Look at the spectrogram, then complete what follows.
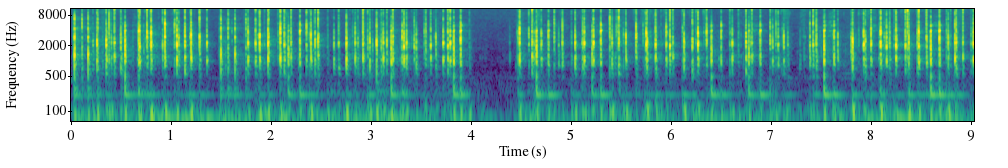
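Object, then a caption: Mechanical keyboard with plastic keycaps. Fingertips type on a compact cream mechanical keyboard with plastic keycaps, producing a rapid stream of crisp, bright clicky keystrokes. The typing pauses briefly near the middle, then resumes at the same brisk pace, with a faint steady low hum underneath.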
